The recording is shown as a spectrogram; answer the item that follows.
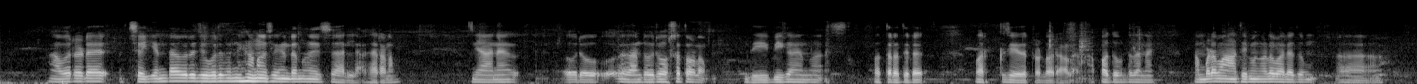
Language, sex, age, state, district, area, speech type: Malayalam, male, 18-30, Kerala, Kollam, rural, spontaneous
